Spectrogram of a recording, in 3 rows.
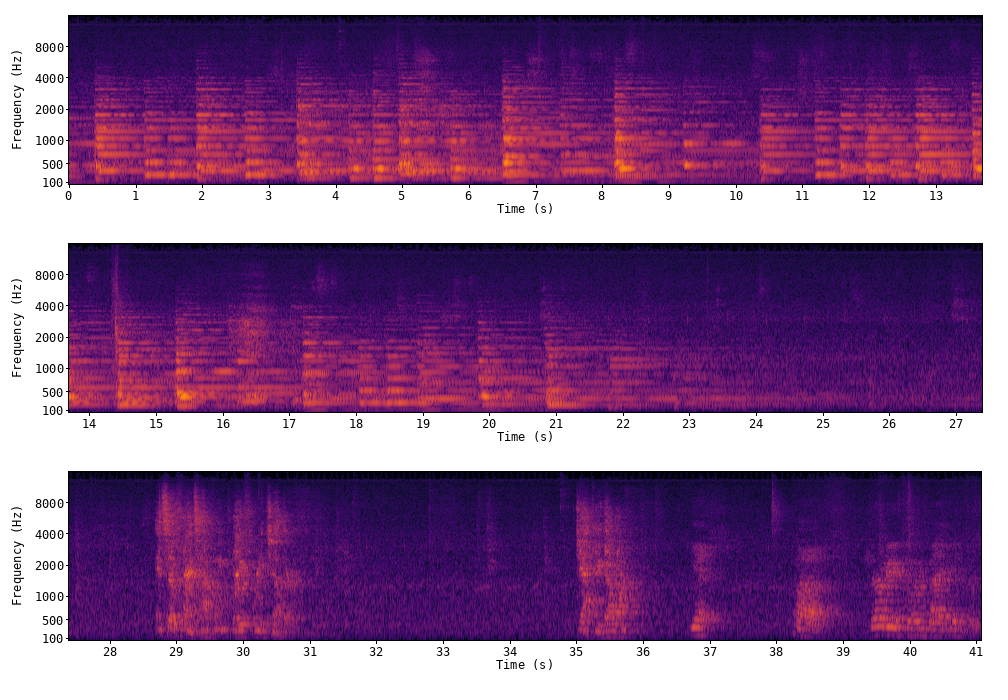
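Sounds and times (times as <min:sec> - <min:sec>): solo piano: 0:00.0 - 0:27.5.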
